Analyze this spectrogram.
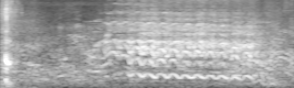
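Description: A horse pulling Fred and Chester's wagon down Bridge Avenue whinnies once, a drawn-out, wavering neigh that trembles up and down for over a second before fading, clear.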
